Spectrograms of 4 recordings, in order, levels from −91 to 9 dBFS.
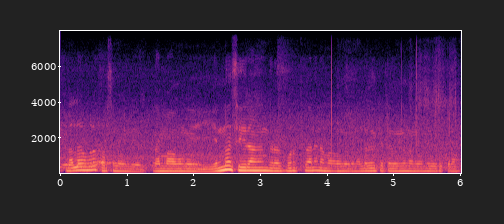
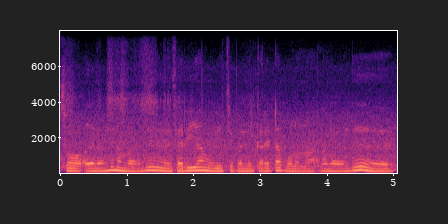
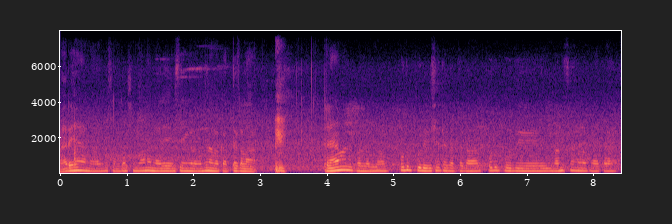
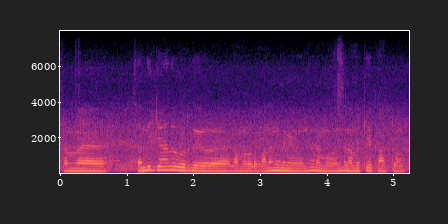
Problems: constant background noise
